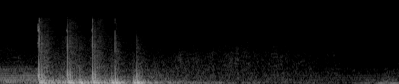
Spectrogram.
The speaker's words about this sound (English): Because we've got lots of airstrikes that are taking place over here. Look at this.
